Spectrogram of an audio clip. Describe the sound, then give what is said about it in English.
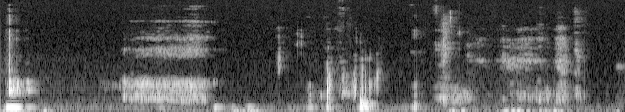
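Quiet sipping of hot tea: a soft slurp followed by small swallows, lip smacks and gentle breaths, with nobody speaking. “Let me take a sip of tea.”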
